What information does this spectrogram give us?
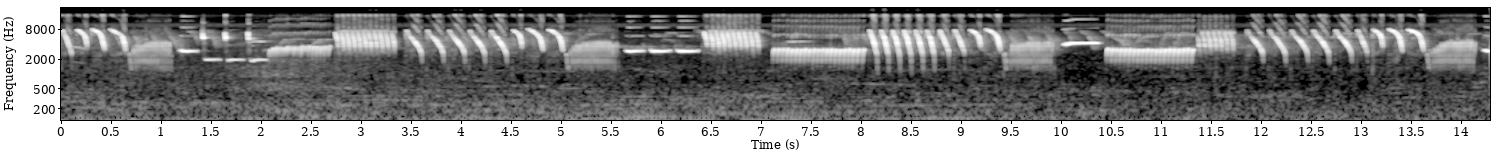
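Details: Canary singing a varied song: rapid descending trills alternate with buzzy rattling rolls, short flat whistles and chirps, phrases switching every second or two, clean and close with little background noise.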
